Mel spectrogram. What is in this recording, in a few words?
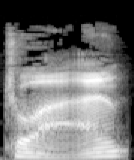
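"zhuan3", Mandarin Chinese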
